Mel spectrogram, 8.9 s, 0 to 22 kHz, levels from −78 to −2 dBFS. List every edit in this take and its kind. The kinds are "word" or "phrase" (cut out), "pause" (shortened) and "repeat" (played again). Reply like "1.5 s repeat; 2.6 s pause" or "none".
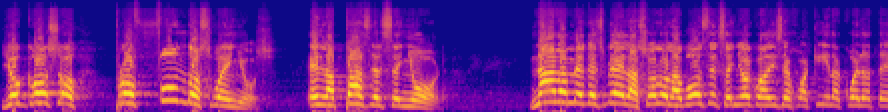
none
